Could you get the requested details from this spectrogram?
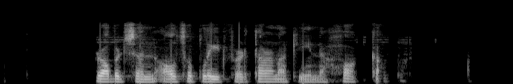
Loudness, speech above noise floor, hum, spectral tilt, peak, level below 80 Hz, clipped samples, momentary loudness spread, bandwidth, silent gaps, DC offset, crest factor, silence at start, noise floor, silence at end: -23 LUFS; over 67 dB; none; -5.5 dB/octave; -4 dBFS; -56 dBFS; under 0.1%; 10 LU; 7.8 kHz; 3.67-3.71 s; under 0.1%; 20 dB; 0.95 s; under -90 dBFS; 1.3 s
